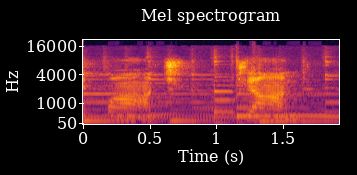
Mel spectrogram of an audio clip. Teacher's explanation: जैसे मंथन, कंधा, तो यहाँ पर हम अंग की जो बिंदी है ये हम नाक से उच्चारण करते हैं। अनुनासिक, इसका उच्चारण हम या इसकी आवाज गले और नाक से मिलकर के बनती है या निकलती है, जैसे पांच, चांद।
